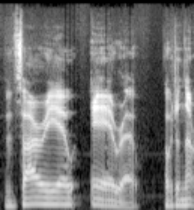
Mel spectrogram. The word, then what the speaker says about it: Varjo Aero: So it's Varjo. It's Varjo Aero. Yeah, I knew it no matter what I said. According to a Varjo representative, that's how you pronounce it. Varjo Aero, yeah.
